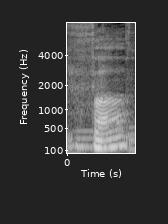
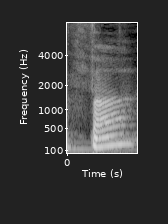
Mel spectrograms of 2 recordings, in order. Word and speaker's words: pho: Okay, so I'm making pho. It's spelled P-H-O. People call it pho. People call it foo. People call it pho. But I believe the correct pronunciation is pho.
